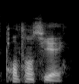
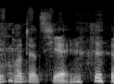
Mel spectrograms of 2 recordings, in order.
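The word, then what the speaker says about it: Potencier: Pontancier. – Ah, thank you. Fabien Pontancier.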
